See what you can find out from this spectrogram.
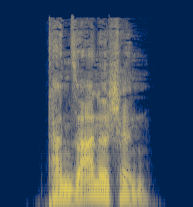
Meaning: inflection of tansanisch: 1. strong genitive masculine/neuter singular 2. weak/mixed genitive/dative all-gender singular 3. strong/weak/mixed accusative masculine singular 4. strong dative plural
- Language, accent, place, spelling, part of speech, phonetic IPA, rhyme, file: German, Germany, Berlin, tansanischen, adjective, [tanˈzaːnɪʃn̩], -aːnɪʃn̩, De-tansanischen.ogg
